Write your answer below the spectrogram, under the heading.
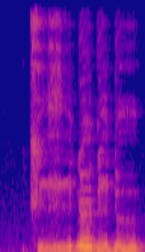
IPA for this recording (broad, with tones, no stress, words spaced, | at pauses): t͡ʃi˨ɣi˨˦ɗɛ̃˧ɗi˦ ɗɨ˦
